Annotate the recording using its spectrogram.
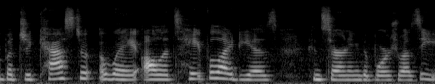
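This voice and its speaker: A soft-spoken woman's voice, fairly high in pitch, with fairly even intonation. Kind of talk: audiobook reading.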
